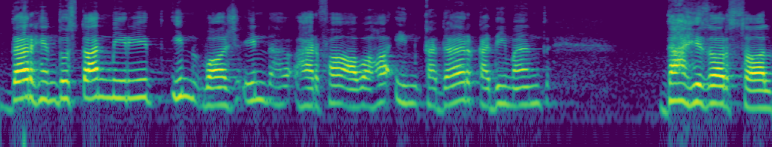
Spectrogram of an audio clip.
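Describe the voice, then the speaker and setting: A man teaching a language class, explaining words slowly, repeating them and putting questions to the students. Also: sits high. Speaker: Sanskrit teacher.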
